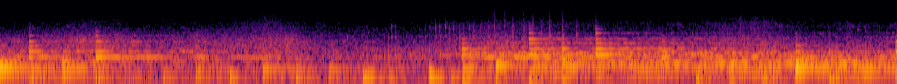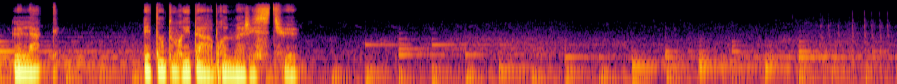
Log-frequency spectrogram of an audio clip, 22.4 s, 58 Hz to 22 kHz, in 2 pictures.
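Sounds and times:
gentle lapping waves on a lake at sunset: 0:00.0 - 0:22.4
wood creaking like a moored boat rocking: 0:04.0 - 0:08.5, 0:19.5 - 0:22.4
speech: 0:11.4 - 0:11.9, 0:13.1 - 0:15.0.

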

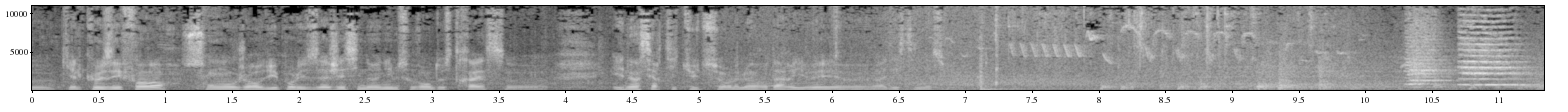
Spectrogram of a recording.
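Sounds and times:
speech: 0:00.0 - 0:07.2
RER B commuter train rumbling past with rattling wheels: 0:02.8 - 0:11.3
RER B commuter train horn blast: 0:10.2 - 0:11.3.

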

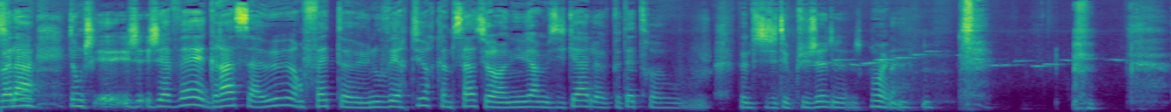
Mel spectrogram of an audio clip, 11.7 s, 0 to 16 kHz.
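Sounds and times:
speech: 0:00.0 - 0:09.9, 0:10.7 - 0:11.5
man whistling a tune: 0:08.5 - 0:11.7.

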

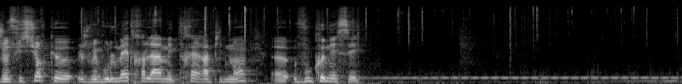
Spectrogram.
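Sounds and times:
speech: 0:00.0 - 0:03.8
faint scattered clicks and crackles: 0:00.0 - 0:06.8
steady low humming tone with fast pulsing wobble: 0:03.6 - 0:06.8.

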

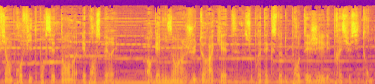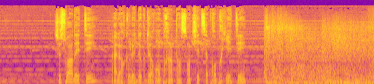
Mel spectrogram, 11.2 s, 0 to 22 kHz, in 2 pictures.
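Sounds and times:
speech: 0:00.0 - 0:10.0
loud booming gunshot blasts: 0:09.6 - 0:11.2.

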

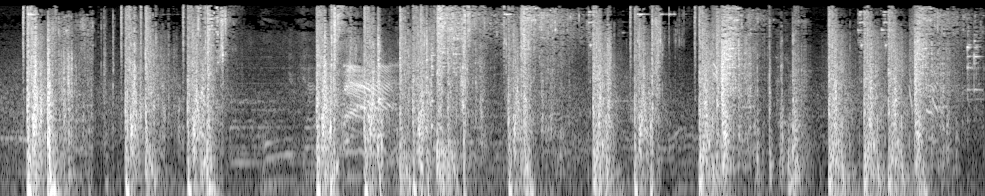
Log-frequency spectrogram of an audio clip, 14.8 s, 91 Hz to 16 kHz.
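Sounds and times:
gunshots in a shootout in front of a pork store: 0:00.4 - 0:03.5, 0:04.8 - 0:11.5, 0:12.4 - 0:14.3.

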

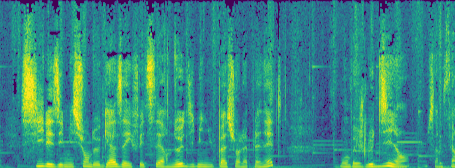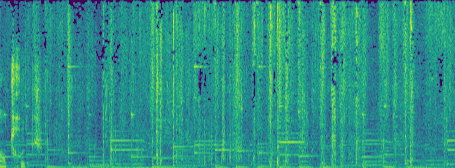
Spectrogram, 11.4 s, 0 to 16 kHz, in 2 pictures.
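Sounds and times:
speech: 0:00.3 - 0:06.6
crampon footsteps crunching on glacier snow: 0:06.0 - 0:11.3.

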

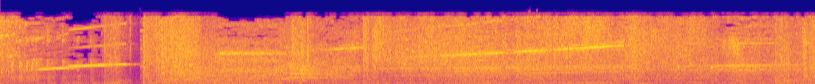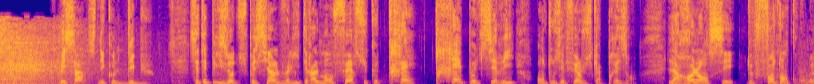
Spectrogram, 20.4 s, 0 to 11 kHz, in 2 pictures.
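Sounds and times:
jet airplane engine roar: 0:00.0 - 0:11.4
speech: 0:11.0 - 0:20.3.

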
